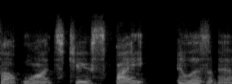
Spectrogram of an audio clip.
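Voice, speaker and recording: A woman talks in a normal speaking voice with a General American accent. Her pitch is medium, her pace moderate, and the sound dry and close with no echo. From California. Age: 60s. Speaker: author. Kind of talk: book club discussion. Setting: video call.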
